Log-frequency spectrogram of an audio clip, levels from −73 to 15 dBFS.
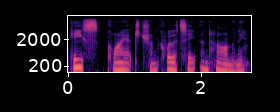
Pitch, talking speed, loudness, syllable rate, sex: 130 Hz, 110 wpm, -22 LUFS, 4.4 syllables/s, male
